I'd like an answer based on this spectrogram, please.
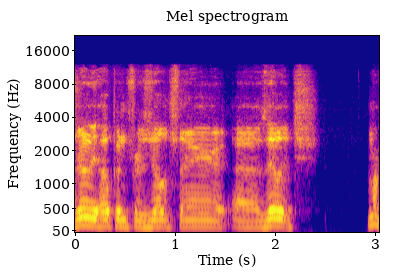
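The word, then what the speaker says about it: Zilisch: Zilich, am I pronouncing that right?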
